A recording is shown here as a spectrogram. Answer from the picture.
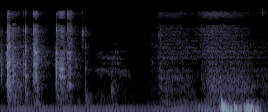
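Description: Quick small plastic clicks as a toy bubble wand is worked in its bottle, then a breathy blow through the wand near the end, with a low thump as the breath hits the microphone.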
